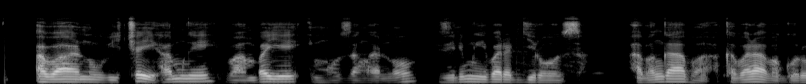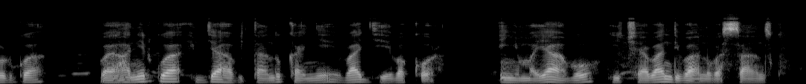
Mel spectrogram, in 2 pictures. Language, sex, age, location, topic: Kinyarwanda, male, 25-35, Kigali, government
